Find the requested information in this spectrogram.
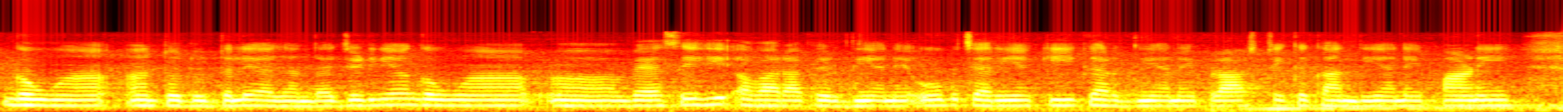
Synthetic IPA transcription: ɡəũːãːt̪õːd̪ʊd̪leːaːd͡ʒãːnd̪aːɛːd͡ʒeːɽɪjãːɡəuːãːʋɛːseːɦiːʔəʋaːɾãːpʰɪɾd̪ɪjãːneːʔoːbət͡ʃaːɾijãːkiːkəɾd̪ɪjãːneːplaːsʈɪkkʰːãːnd̪ɪjãːneːpaːɽ̃iː

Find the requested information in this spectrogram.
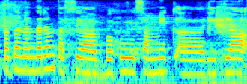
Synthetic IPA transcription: t̪ɐt̪ɐnɐnd̪ɐɾɐmt̪ɐsjɐbɐɦusɐmːikɾiːt̪jaː

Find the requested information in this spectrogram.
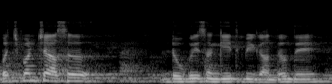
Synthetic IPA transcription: bət͡ʃpənt͡ʃəs | ɖoːbɾiːsəŋɡiːt̪biːɡãːnd̪eɦʊ̃nd̪eː

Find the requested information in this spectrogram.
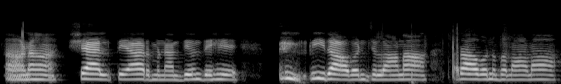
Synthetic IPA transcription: aːɽaːʃɛːlt̪eːaːɾmənãːnd̪eːɦõːnd̪eːɦeː | piːɾaːʋənd͡ʒəlaːnaː | ɾaːʋənbənaːnaː

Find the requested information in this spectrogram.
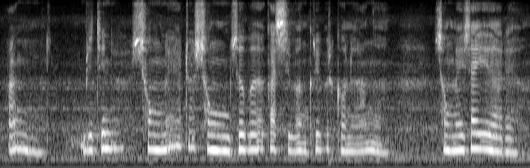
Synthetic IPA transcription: aŋ | bitinɯsɔŋnajatusɔŋzɯbɯkasiβaŋkʰɾibɯɾkʰɯwnɯaŋɯ | sɔŋnajzajɯaɾɯ

